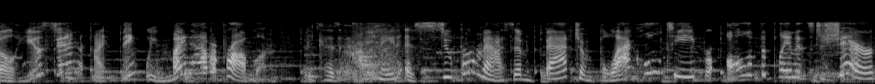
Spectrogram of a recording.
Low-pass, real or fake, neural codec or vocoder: 7.2 kHz; fake; vocoder, 22.05 kHz, 80 mel bands, HiFi-GAN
